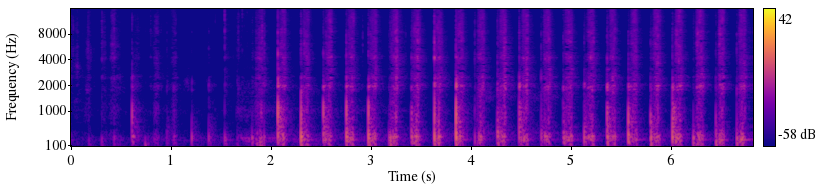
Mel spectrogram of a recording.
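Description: Two solid pieces of split, light firewood are held in the hands while fingertips scratch along the grain and one piece is scraped against the barked piece. About 26 quick, dry scraping strokes follow one another in a steady rhythm, starting soft and growing louder after the first two seconds.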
